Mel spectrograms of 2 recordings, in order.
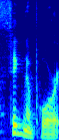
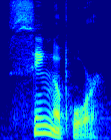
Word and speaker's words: Singapore: It's not Singapore, it's Singapore. The NG makes a sound in your nose. Sing, like when you sing a song. Together, Singapore. Not Singapore, but Singapore. Singapore is a country in Asia.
